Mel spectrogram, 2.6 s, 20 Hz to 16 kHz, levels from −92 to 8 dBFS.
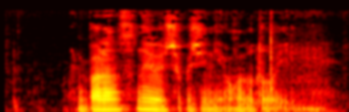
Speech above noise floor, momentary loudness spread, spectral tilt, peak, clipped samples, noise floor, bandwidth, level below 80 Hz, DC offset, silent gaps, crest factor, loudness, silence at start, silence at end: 36 dB; 19 LU; -5 dB/octave; 0 dBFS; under 0.1%; -56 dBFS; 11.5 kHz; -44 dBFS; under 0.1%; none; 22 dB; -21 LUFS; 0.6 s; 0.2 s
